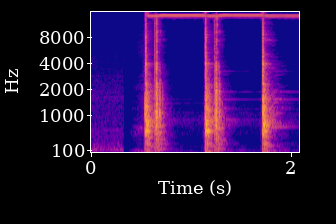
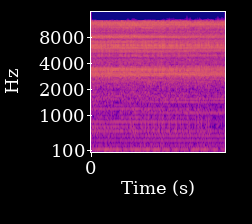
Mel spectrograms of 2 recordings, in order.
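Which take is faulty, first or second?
second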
